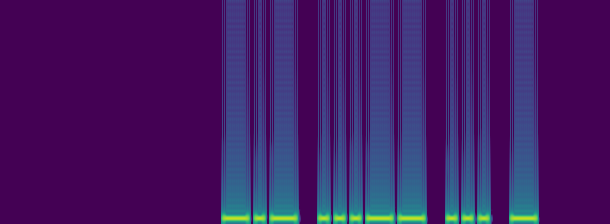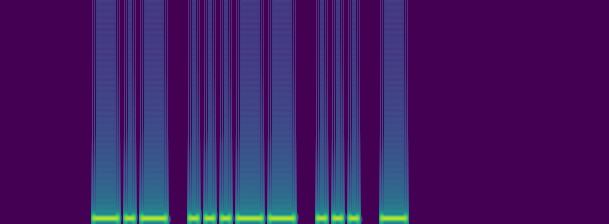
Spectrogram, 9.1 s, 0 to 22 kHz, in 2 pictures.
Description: Morse code, heard as a keyed tone, about 20 wpm, 700 Hz. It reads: K3ST K3ST
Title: USA Call Signs - 4 Characters - Repeated 2x - 20wpm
